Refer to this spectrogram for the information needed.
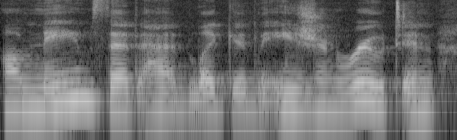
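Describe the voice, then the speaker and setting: A woman's voice: mid-range voice, moderate pace, darkish tone. A woman hosting a talk show, interviewing guests in an enthusiastic, talkative way and often tossing in "right?". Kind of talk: friendly interview chat.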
